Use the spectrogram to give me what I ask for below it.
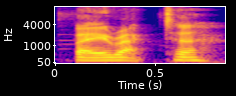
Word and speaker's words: Bayraktar: Bayraktar. I wasn't pronouncing it right. Bayraktar TB2.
